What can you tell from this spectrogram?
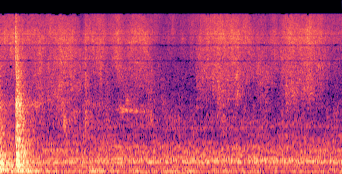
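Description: Steady running water in a stainless steel ozone spa tub, with a faint steady hum beneath it. A single short knock comes just after the start.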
